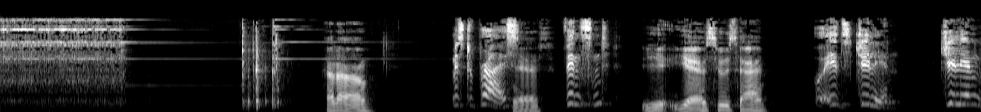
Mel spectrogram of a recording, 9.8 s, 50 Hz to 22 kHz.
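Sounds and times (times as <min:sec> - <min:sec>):
telephone bell ringing with a harsh metallic jangle: 0:00.0 - 0:04.3
speech: 0:03.2 - 0:03.8, 0:04.6 - 0:08.8, 0:09.5 - 0:09.8.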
